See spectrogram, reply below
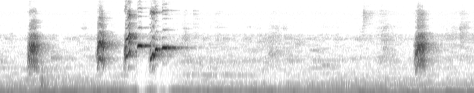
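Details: Sooty-headed bulbul giving two single chirps, then a quick bubbly phrase that slides down into a short whistle, followed by a quiet gap and one more chirp, over a low steady hum.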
